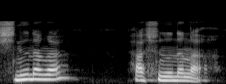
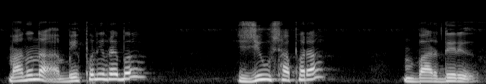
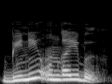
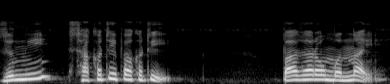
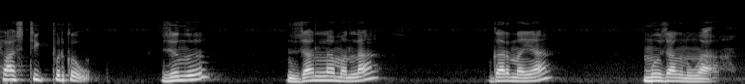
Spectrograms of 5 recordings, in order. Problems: none marked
